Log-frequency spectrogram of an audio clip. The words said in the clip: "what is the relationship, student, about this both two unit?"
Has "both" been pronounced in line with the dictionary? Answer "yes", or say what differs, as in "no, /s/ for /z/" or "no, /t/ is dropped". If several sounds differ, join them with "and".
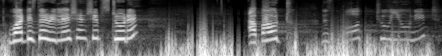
no, /s/ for /θ/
